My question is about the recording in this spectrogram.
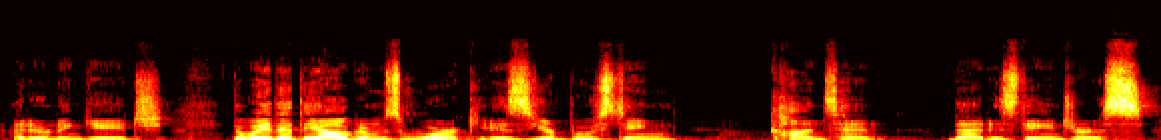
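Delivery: ordinary talk, nothing marked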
